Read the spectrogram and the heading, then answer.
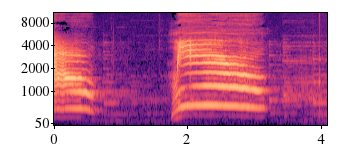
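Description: A cat meows twice during a children's folk tale: a short falling meow, then a pause and a longer, drawn-out meow that rises sharply and holds steady. Both are clear and alone, with no voice over them.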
